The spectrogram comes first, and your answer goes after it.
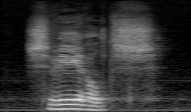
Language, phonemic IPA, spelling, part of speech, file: Dutch, /(ə)ˈsʋeːrəlts/, 's werelds, phrase, Nl-'s werelds.ogg
- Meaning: the world's; of the world; in the world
